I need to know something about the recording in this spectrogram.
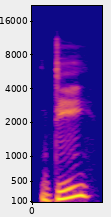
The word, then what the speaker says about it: deposit: The word is deposit. Deposit. The S has a Z sound. Stress on the second syllable.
